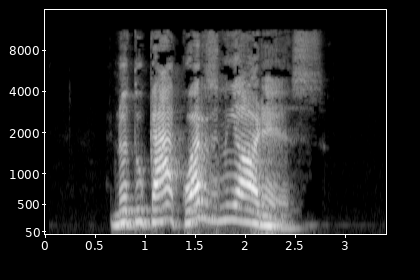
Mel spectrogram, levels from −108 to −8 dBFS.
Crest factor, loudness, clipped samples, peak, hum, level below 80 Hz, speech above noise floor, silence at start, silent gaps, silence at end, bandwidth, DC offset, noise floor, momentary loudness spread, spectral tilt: 18 dB; -23 LUFS; under 0.1%; -8 dBFS; none; -62 dBFS; over 67 dB; 0.65 s; none; 0.8 s; 11.5 kHz; under 0.1%; under -90 dBFS; 12 LU; -5 dB/octave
